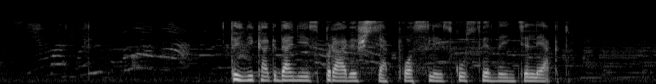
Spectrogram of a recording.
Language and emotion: Russian, angry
